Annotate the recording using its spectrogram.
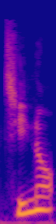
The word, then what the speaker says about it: Qi: Yo creo que es Chi pero porque Q es una letra, eh, no sé si es porque es chino o porque es una letra griega o algo así, ¿eh? no me digas el por qué, pero se escribe QI, pero es chi.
